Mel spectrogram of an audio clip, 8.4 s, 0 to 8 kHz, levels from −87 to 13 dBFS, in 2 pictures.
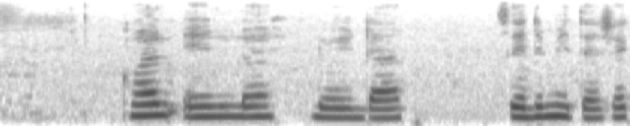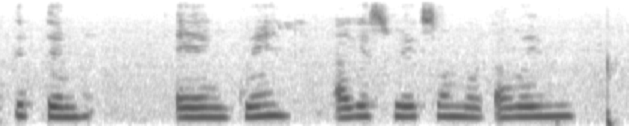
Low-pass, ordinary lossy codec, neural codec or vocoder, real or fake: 7.2 kHz; AAC, 48 kbps; none; real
